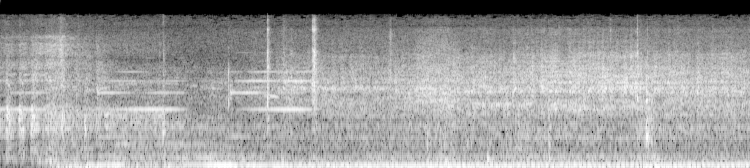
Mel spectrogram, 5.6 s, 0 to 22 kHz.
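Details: 2003 Ford Escape after a fuel pump replacement. The engine cranks briefly, catches within half a second and settles into a steady, even low idle; clean start with good fuel delivery.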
